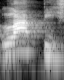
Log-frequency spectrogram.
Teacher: a sílaba mais forte é a penúltima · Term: paroxítonas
